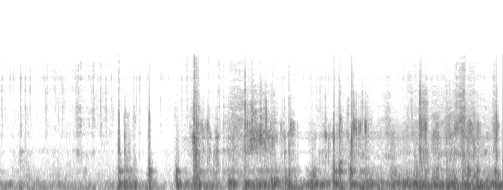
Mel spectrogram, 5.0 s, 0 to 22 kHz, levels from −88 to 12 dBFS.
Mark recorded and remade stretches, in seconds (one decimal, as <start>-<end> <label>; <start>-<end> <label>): 0.0-3.8 recorded; 3.8-5.0 remade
